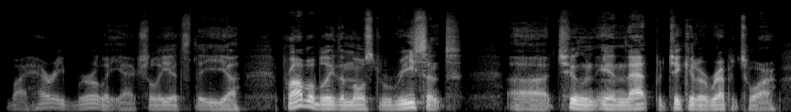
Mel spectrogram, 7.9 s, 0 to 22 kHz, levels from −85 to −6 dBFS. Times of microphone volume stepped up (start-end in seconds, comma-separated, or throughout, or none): 1.02, 2.10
